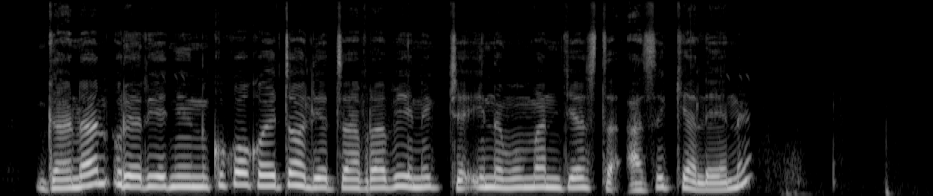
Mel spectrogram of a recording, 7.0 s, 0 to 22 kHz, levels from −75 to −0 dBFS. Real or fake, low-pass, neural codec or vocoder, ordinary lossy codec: real; none; none; none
